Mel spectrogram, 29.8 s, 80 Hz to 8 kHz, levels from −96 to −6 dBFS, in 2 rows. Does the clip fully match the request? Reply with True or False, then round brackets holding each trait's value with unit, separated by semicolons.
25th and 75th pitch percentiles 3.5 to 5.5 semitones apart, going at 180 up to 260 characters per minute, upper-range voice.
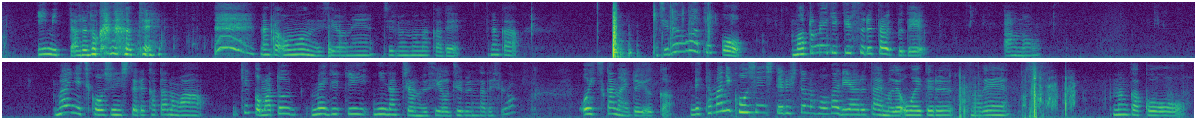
True (5.1 semitones; 245 characters per minute; 260 Hz)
